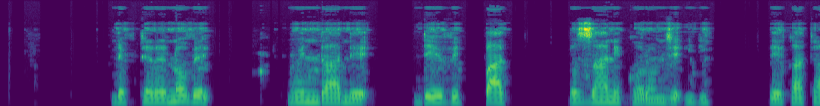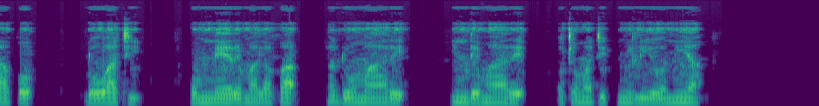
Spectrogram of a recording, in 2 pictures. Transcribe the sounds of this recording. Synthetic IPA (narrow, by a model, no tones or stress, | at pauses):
dɛftɛɾɛnɔvɛl | windandɛ | devid̚pat | ɗɔzanikɔɾɔmd͡ʒɛʔiɗi | bɛkatakɔ | ɗɔwati | humnɛɾɛmalafa | hadɔmaɾɛ | indɛmaɾɛ | ɔtɔmatik̚milionija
